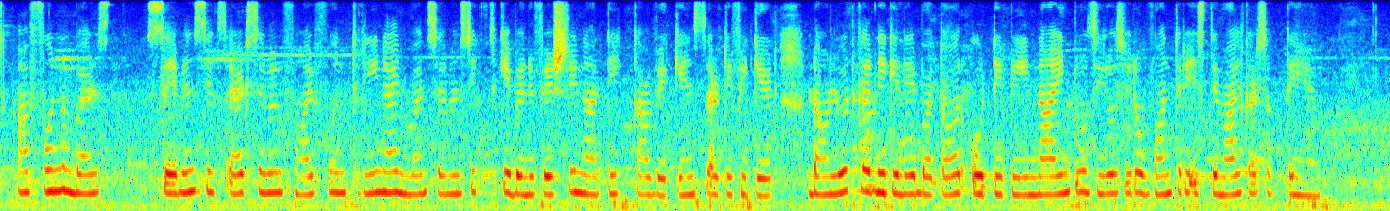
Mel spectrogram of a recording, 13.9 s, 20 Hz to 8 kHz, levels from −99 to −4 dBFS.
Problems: constant background noise, background conversations at intervals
